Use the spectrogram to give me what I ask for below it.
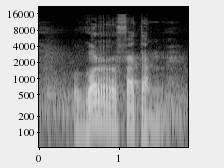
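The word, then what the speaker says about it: غَرْفَةً: Qara'a Ibnu Katsirin, membaca Ibnu Katsir, wa Nafi'un dan Imam Nafi, wa Abu Amrin ghurfatan bi fathil ghaini. Jadi ini dengan lafaz ghurfatan bi fathil ghaini dengan fathah huruf ghin.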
